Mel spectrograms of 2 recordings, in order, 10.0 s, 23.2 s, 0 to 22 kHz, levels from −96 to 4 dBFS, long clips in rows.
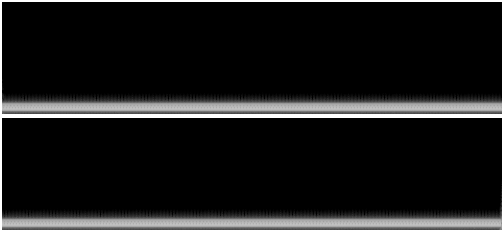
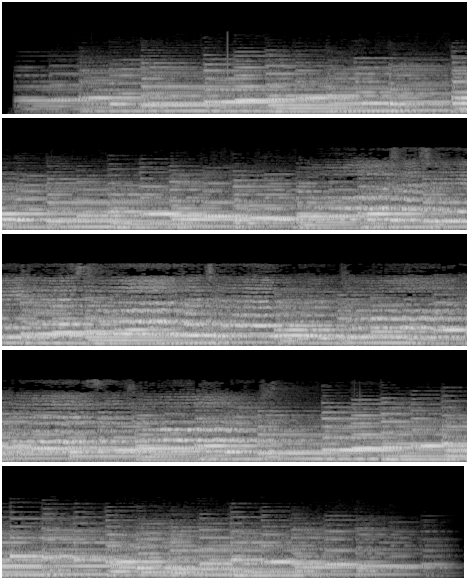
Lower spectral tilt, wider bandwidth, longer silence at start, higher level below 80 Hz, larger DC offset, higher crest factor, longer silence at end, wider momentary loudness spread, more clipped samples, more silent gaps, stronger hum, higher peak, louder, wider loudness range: first, -18 dB/octave vs -9 dB/octave; second, 0.5 kHz vs 7.4 kHz; second, 0 s vs 0.15 s; second, -82 dBFS vs -48 dBFS; neither; second, 8 dB vs 14 dB; second, 0 s vs 0.2 s; second, 0 LU vs 7 LU; neither; neither; first, 50 Hz at -25 dBFS vs none; second, -14 dBFS vs -4 dBFS; second, -23 LUFS vs -19 LUFS; second, 0 LU vs 3 LU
